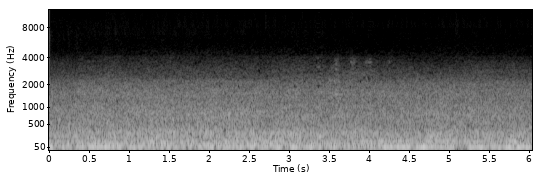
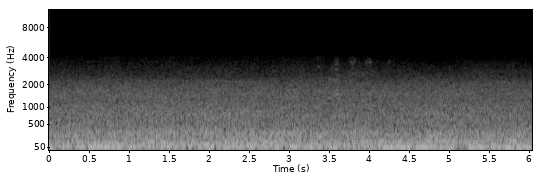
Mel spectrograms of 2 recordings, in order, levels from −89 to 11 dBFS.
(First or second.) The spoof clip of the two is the second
